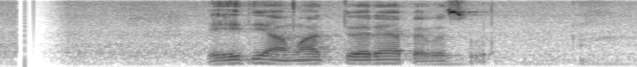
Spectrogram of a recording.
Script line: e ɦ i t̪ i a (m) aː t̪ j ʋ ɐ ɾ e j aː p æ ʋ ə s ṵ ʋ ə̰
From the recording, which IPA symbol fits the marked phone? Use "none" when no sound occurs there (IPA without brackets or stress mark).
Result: m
